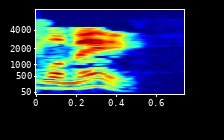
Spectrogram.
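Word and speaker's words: lamé: Ooh, gold lame. I love it. rhymes with gay.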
